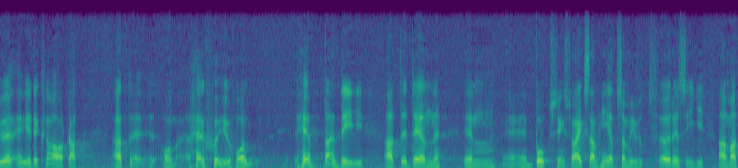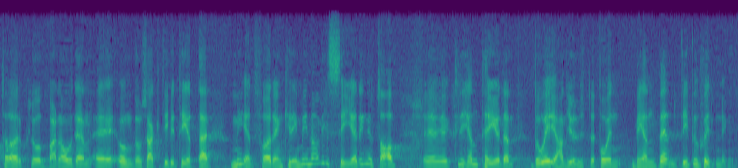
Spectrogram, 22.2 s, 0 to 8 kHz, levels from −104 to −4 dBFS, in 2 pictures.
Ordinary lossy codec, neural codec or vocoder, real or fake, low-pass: none; codec, 16 kHz, 0.8 kbps, ZipCodec; fake; 7.2 kHz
